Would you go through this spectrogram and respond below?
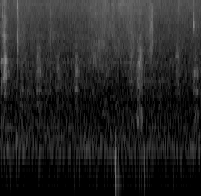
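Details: Three-month-old purebred female German Shepherd puppy, tired after coming back from a walk, panting with soft breathy puffs spaced irregularly over a low steady hum.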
